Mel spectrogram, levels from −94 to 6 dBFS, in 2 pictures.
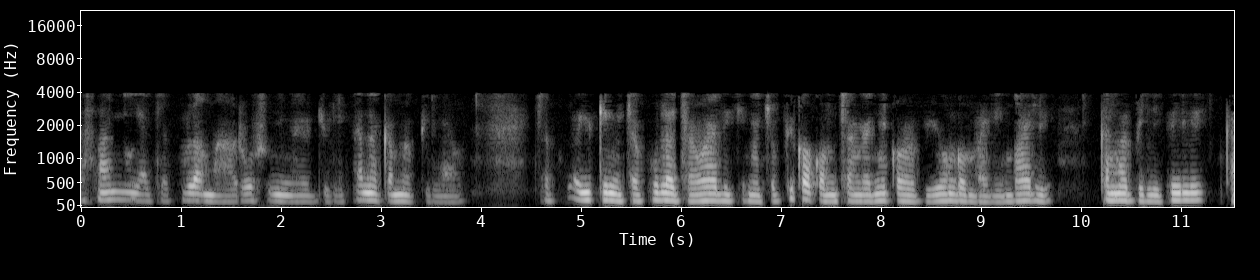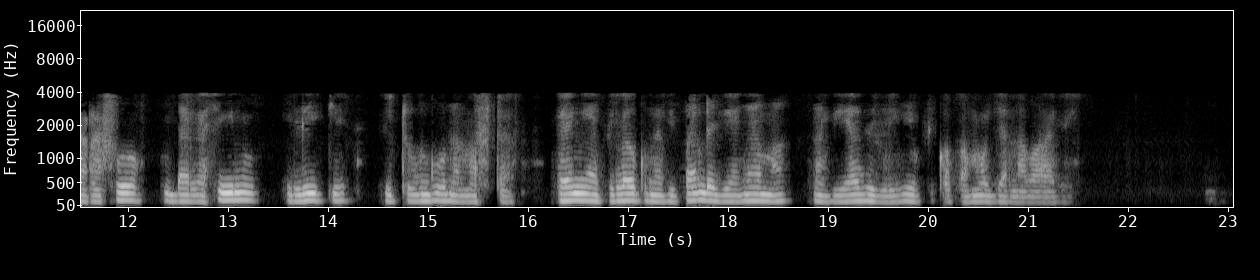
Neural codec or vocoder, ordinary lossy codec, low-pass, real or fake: autoencoder, 48 kHz, 32 numbers a frame, DAC-VAE, trained on Japanese speech; AAC, 16 kbps; 7.2 kHz; fake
